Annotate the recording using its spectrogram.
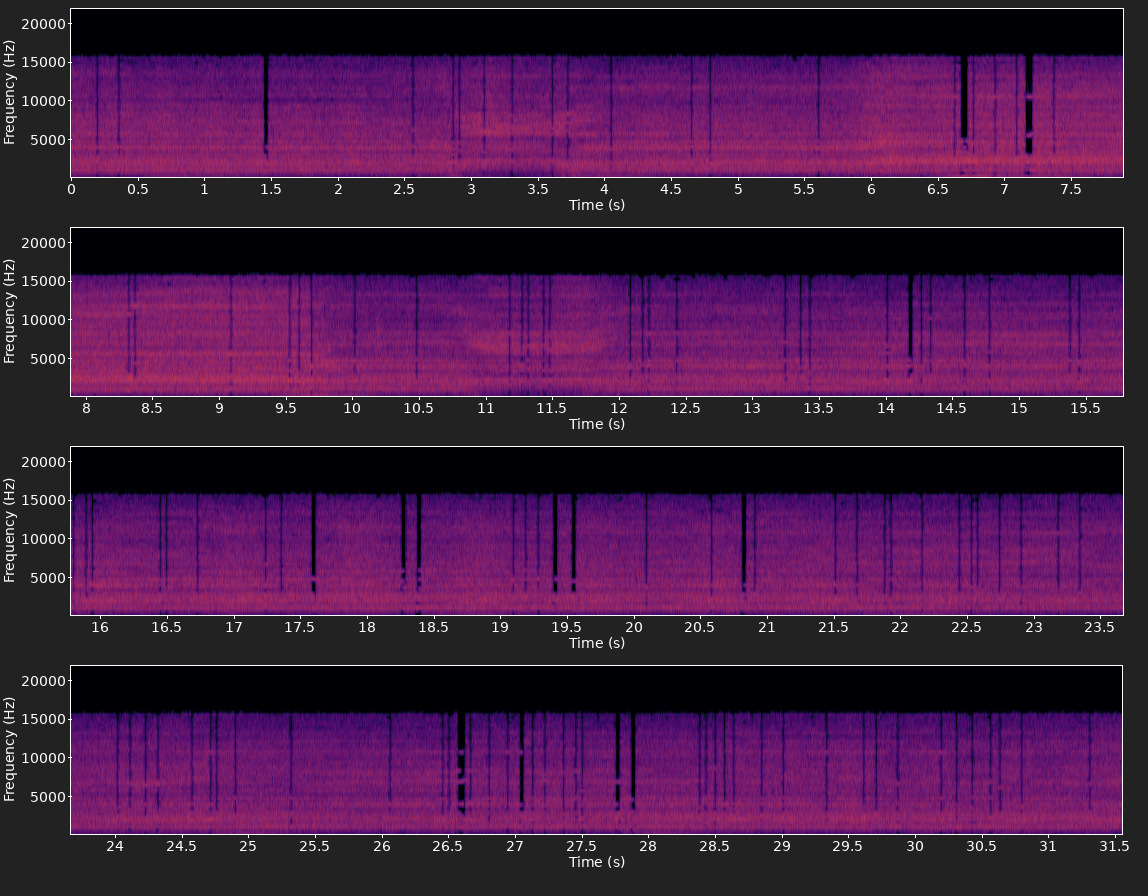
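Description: Heat gun blowing steadily with a constant whine from its fan motor, heating the phone's glass to soften the adhesive beneath it. Low buffeting swells come and go every few seconds.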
